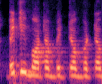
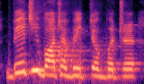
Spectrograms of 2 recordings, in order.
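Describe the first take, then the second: First: It is said fast. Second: It is said slowly.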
